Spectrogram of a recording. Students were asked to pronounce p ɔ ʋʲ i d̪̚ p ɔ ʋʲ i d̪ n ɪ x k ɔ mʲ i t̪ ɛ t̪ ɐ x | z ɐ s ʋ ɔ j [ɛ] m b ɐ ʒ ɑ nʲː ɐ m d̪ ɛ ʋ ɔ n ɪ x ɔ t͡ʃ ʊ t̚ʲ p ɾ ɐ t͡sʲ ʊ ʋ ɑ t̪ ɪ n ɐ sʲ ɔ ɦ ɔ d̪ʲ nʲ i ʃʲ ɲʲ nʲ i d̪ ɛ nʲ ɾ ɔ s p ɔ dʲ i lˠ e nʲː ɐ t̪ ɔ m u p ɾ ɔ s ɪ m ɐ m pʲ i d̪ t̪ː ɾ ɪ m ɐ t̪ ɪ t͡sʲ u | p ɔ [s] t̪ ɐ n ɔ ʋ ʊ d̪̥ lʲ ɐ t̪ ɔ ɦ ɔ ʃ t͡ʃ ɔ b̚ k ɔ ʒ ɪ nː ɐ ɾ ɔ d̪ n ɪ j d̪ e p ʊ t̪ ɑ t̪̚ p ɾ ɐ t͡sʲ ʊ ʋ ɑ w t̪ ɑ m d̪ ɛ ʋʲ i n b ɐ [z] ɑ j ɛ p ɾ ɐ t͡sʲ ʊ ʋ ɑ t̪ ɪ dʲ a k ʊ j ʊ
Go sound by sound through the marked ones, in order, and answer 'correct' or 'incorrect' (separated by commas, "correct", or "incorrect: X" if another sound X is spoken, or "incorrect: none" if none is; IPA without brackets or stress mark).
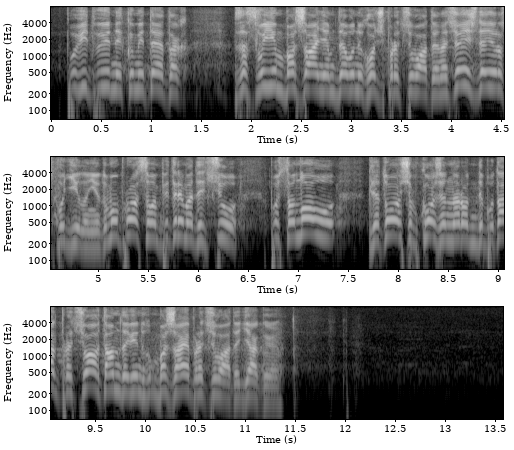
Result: incorrect: i, correct, incorrect: ʒ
